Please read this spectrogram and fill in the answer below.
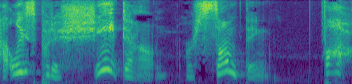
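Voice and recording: Using a put-on character voice, a woman speaks slowly at a fairly high pitch with very wide pitch swings, a slightly husky edge, and vocal fry.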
